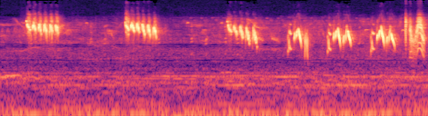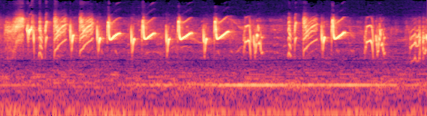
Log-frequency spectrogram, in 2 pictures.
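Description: A Eurasian skylark sings a long, lively series of high, rapid chirping phrases made of repeated trilled notes. The song grows busier and more continuous as it goes on.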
